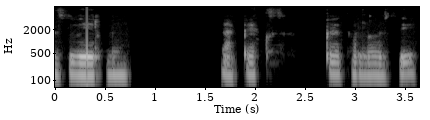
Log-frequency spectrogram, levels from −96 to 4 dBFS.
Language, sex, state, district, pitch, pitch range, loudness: Hindi, male, Chhattisgarh, Korba, 135 Hz, 135-140 Hz, -36 LUFS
